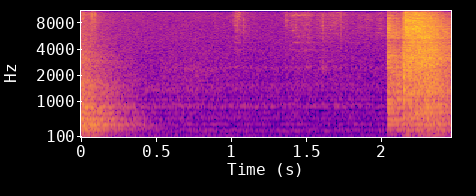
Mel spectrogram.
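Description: Faint metallic clicks as a steel straightedge and a tape measure are lifted off a tyre and set down on a wooden workbench, followed near the end by a short hissing rasp.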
